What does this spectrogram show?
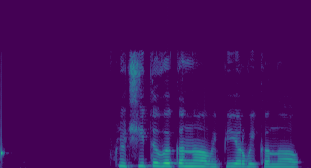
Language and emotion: Russian, angry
